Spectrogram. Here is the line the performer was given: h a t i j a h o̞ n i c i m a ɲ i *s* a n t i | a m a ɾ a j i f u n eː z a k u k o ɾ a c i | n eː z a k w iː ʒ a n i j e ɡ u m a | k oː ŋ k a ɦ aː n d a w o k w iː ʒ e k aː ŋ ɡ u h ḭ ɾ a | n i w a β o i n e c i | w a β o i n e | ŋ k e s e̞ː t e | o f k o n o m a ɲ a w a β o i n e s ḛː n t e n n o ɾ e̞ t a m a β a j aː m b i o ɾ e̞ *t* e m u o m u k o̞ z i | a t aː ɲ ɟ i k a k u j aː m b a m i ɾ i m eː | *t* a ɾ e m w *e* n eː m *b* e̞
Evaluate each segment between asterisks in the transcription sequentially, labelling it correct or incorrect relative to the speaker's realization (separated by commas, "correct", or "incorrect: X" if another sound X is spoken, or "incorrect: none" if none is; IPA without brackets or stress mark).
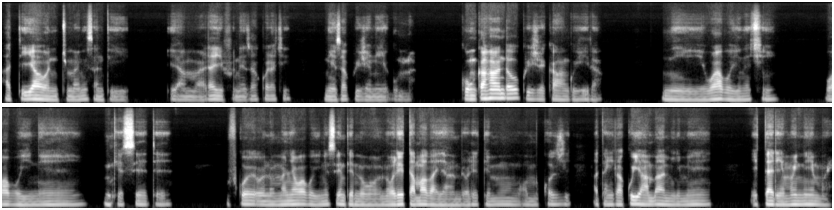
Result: correct, correct, correct, correct, incorrect: w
